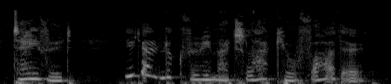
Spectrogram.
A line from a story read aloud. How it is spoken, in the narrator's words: Julie said very softly so the father wouldn't hear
